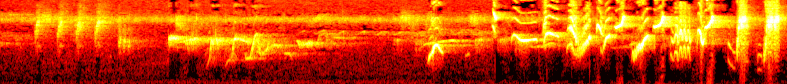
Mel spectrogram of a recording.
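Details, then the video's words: White-rumped shama (murai batu) song from a masteran tutor recording meant to calm birds: soft twittering gives way to louder whistled slurs, then a rapid burst of sharp rising and falling notes, over a steady high whine. "Kicau Burung Murai Batu"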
